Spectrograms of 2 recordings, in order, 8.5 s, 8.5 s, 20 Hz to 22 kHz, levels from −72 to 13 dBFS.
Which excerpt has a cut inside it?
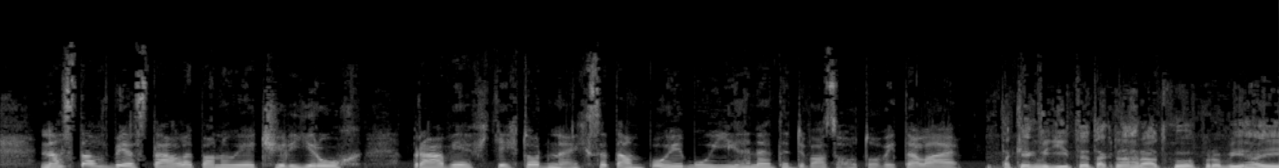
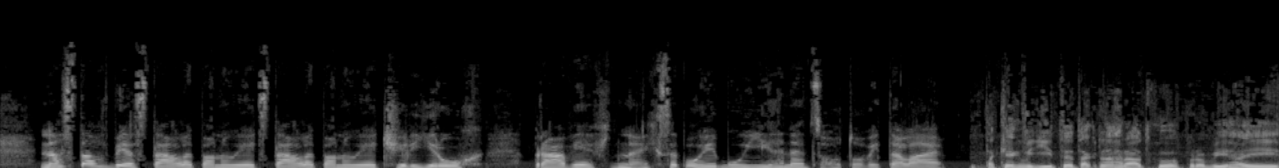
second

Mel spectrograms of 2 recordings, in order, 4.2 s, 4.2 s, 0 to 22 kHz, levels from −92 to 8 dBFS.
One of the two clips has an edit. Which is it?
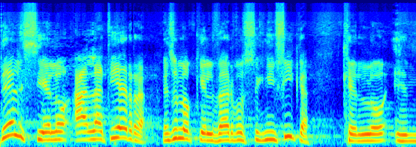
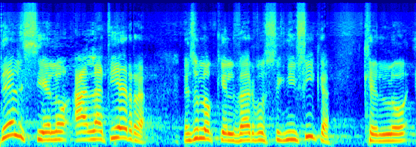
first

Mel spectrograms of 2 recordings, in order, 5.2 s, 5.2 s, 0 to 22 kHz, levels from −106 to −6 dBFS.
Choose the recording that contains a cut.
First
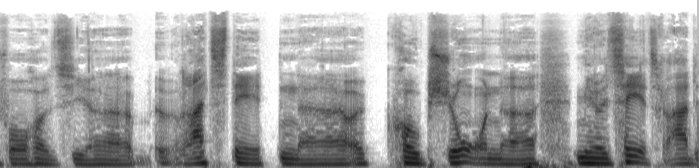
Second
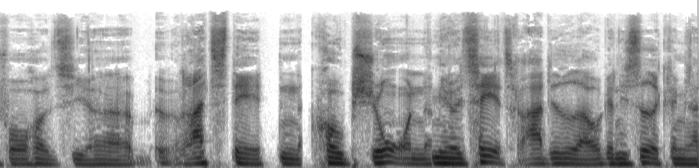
second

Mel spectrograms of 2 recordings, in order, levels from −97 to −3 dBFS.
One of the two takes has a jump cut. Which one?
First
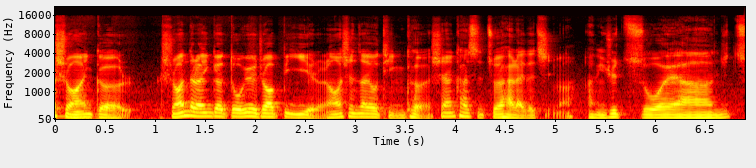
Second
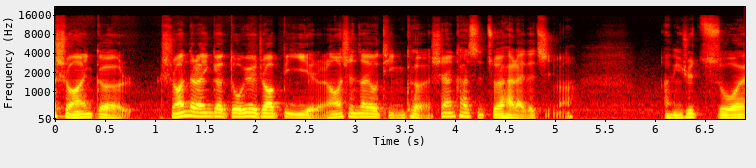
first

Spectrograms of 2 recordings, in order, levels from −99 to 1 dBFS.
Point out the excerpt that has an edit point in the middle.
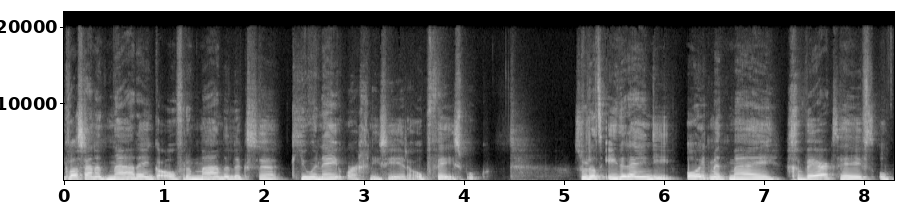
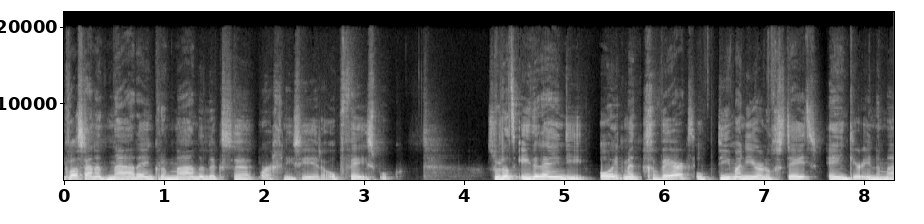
second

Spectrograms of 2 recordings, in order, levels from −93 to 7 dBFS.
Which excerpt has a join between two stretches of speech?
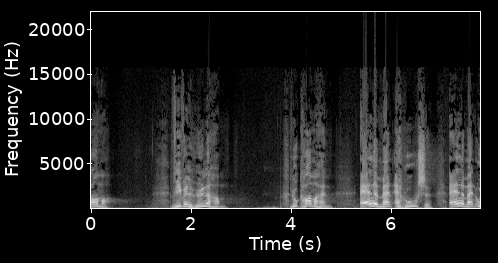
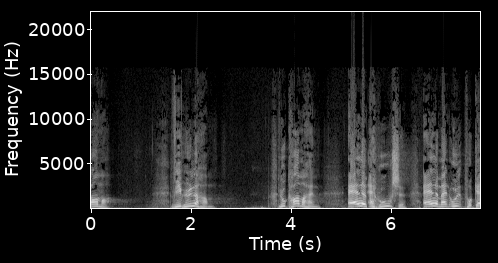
second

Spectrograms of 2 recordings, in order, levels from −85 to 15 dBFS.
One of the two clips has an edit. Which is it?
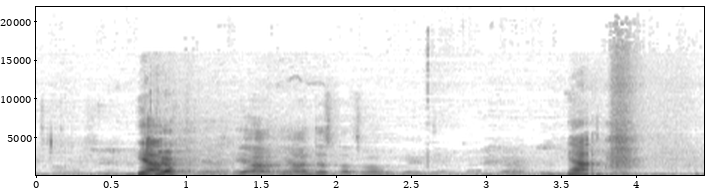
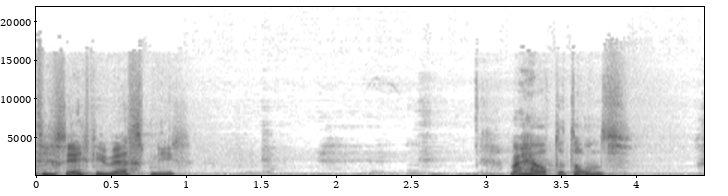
first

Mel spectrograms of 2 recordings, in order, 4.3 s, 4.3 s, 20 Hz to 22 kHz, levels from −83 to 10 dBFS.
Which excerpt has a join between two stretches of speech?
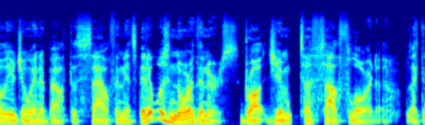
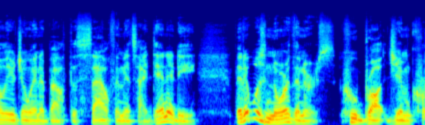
first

